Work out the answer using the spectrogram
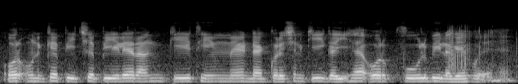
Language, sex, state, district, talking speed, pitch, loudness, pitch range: Hindi, male, Uttar Pradesh, Lalitpur, 195 wpm, 145 Hz, -15 LUFS, 140-150 Hz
